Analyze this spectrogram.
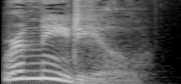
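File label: "remedial", British English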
